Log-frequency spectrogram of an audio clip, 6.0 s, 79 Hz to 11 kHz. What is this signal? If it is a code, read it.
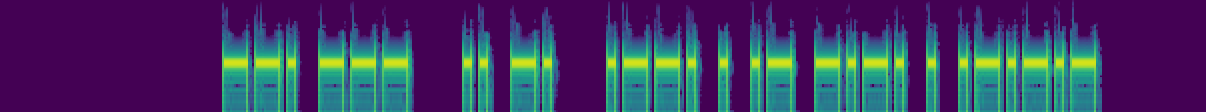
Morse code, heard as a keyed tone, about 30 wpm, 700 Hz. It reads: GO IN PEACE.
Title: Sentences from Top 1500 Words 30wpm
